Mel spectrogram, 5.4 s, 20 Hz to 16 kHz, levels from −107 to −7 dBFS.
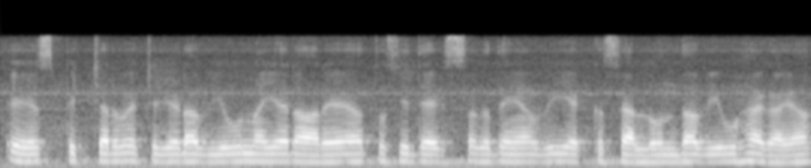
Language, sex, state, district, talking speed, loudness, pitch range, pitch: Punjabi, male, Punjab, Kapurthala, 210 wpm, -17 LUFS, 120-125 Hz, 120 Hz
